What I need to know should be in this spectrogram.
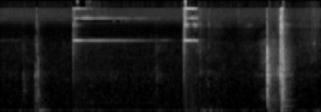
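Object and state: Real silver dollar coin.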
